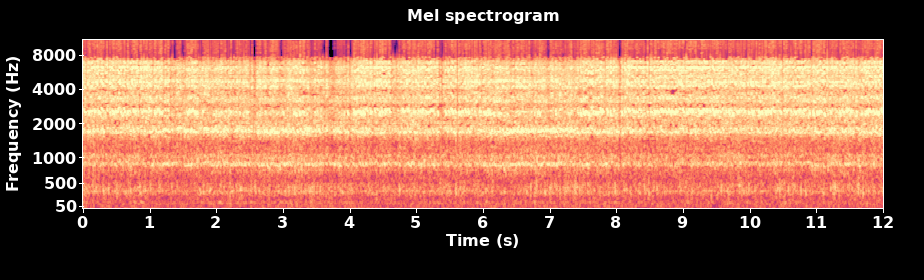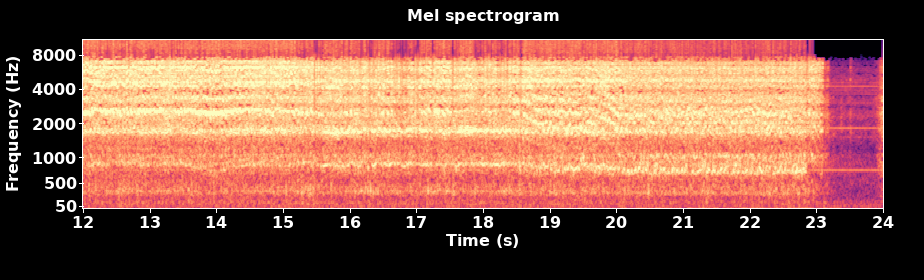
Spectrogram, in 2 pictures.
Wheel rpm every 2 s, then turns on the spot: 230, 230, 230, 230, 230, 230, 230, 230, 230, 220, 170, 120.
none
